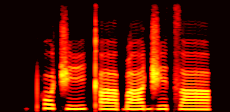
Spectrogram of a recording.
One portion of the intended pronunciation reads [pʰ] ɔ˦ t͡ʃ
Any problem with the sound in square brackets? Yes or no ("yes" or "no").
no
